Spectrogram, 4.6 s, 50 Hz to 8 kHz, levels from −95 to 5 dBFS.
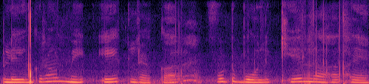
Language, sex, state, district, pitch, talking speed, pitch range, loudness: Hindi, female, Punjab, Fazilka, 265 Hz, 105 wpm, 245-295 Hz, -25 LUFS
